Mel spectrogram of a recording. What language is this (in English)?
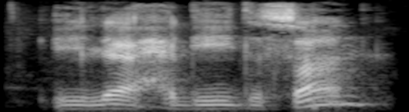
Kabyle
